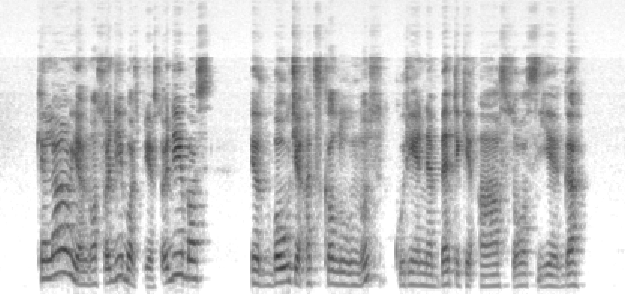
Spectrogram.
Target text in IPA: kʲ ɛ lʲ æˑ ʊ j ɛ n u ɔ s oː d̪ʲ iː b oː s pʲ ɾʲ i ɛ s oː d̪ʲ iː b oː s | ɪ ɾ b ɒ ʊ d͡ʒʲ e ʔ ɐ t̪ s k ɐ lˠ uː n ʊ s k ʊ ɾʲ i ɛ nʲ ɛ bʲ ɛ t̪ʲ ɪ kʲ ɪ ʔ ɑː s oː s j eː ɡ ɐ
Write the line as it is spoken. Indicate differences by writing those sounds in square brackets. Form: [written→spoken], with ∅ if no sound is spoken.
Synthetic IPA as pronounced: kʲ ɛ lʲ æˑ ʊ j ɛ n u ɔ s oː d̪ʲ iː b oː s pʲ ɾʲ i ɛ s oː d̪ʲ iː b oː s | ɪ ɾ b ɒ ʊ d͡ʒʲ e ʔ ɐ t̪ s k ɐ lˠ uː n ʊ s k ʊ ɾʲ i ɛ nʲ ɛ bʲ ɛ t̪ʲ ɪ kʲ ɪ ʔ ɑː s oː s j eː ɡ ɐ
